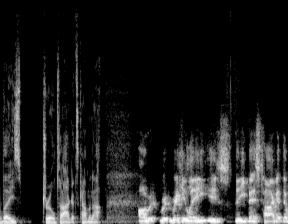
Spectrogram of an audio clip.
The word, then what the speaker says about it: Ricci Lee: Is that how you pronounce it, Ricci Lee?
